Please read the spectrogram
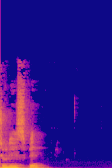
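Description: A man speaking for about the first second, then near silence with one faint tick.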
